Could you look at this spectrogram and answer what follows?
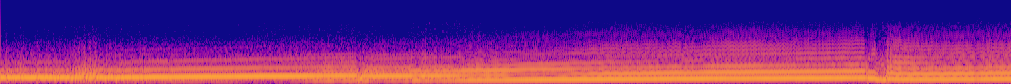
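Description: A Yoshimura Suzuki superbike's four-cylinder engine pulling hard, its note climbing steadily as the revs rise. Near the end there is a brief break and a drop in pitch as the rider shifts up, and then the note starts climbing again.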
